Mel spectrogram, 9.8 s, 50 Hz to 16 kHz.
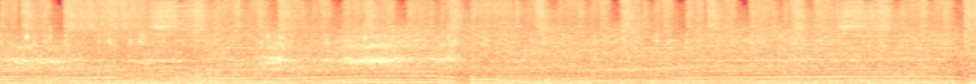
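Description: A Ford race car in the Gran Turismo 7 video game howls through a race, its engine rising and falling through gear changes with tire squeal and other cars' engines layered in, steady and loud throughout.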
